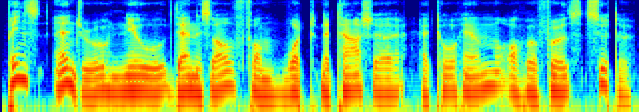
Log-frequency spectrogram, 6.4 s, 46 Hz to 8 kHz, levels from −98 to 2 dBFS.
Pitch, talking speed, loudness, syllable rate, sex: 125 Hz, 130 wpm, -20 LUFS, 3.6 syllables/s, male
